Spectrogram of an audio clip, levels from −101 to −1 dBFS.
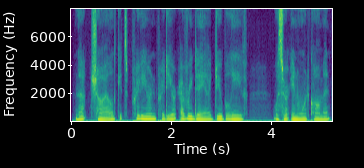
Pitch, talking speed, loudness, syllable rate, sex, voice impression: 165 Hz, 170 wpm, -16 LUFS, 5.2 syllables/s, female, very feminine, very middle-aged, very thin, very relaxed, slightly weak, slightly dark, very soft, very muffled, fluent, raspy, slightly cute, very intellectual, refreshing, slightly sincere, calm, friendly, slightly reassuring, very unique, very elegant, slightly wild, very sweet, lively, very kind, very modest, light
